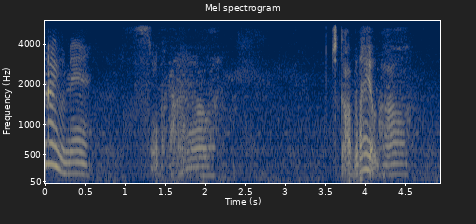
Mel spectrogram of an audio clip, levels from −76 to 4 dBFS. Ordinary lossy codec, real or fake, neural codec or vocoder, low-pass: none; fake; codec, 24 kHz, 0.9 kbps, WavTokenizer, medium speech release version 1; 5.4 kHz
